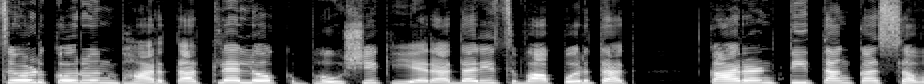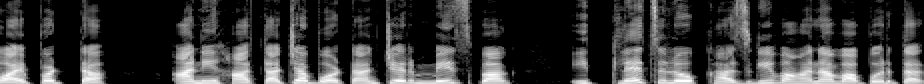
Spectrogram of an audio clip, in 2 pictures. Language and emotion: Goan Konkani, neutral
